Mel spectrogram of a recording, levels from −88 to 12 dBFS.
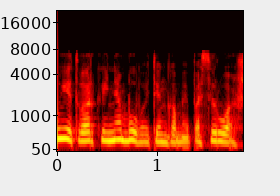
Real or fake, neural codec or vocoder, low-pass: real; none; 7.2 kHz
